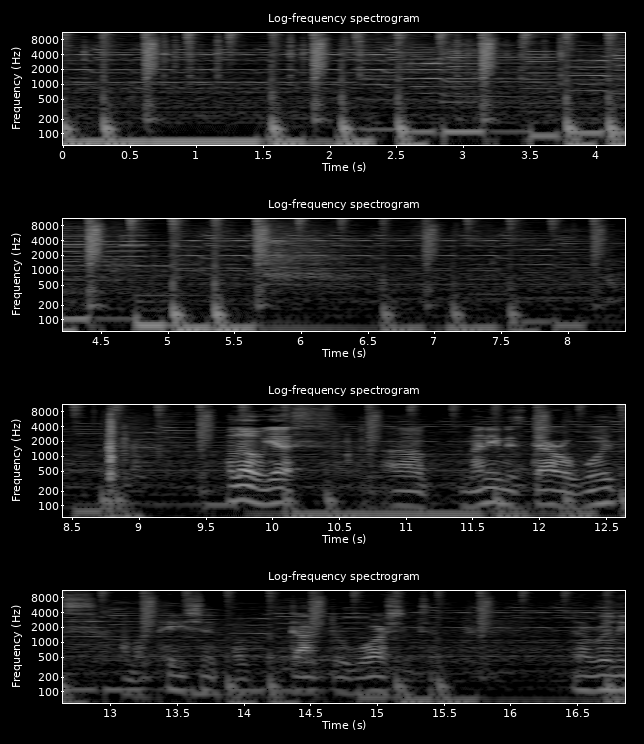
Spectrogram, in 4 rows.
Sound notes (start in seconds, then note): 5.6 sighs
